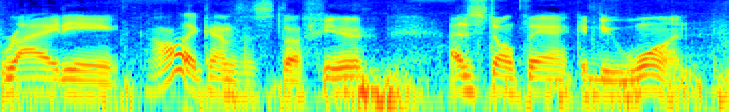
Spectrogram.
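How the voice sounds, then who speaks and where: Noticeable background noise surrounds a man's voice. He talks at a fairly quick pace with fairly even intonation. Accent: Southern US. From US South, South Carolina. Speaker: vlogger. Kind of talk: casual vlog monologue. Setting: outdoors, walking at night. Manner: hesitant, many fillers.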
